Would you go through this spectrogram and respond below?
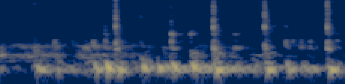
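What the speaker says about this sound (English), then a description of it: "typing it, hacking away over there" Rapid typing on a computer keyboard, with irregular bursts of sharp clacking keystrokes up close and a low murmur of voices underneath.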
